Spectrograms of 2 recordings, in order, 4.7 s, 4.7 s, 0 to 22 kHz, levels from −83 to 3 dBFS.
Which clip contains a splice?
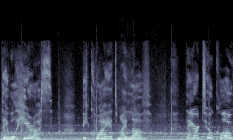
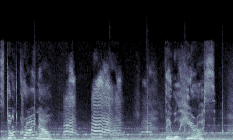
first; 1 cut; at 3.3 s

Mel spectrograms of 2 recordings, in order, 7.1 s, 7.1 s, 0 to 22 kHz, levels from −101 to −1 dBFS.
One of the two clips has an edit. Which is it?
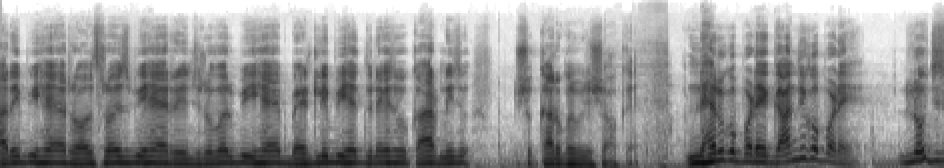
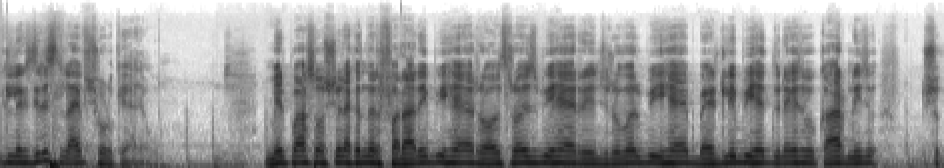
first; 1 cut; at 5.0 s

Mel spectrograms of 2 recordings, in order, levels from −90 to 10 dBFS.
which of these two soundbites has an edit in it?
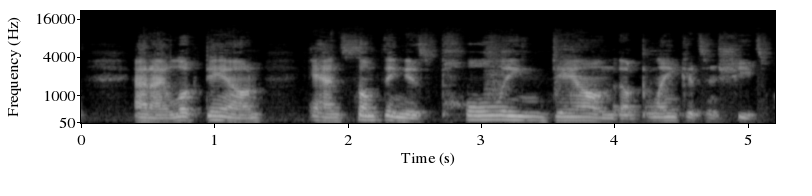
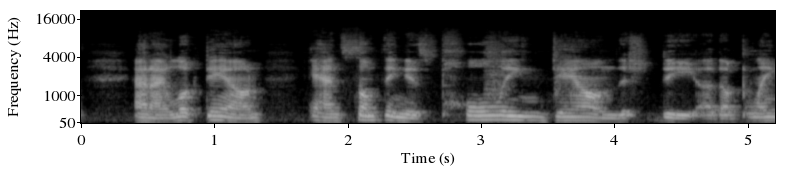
first; 1 cut; at 4.0 s

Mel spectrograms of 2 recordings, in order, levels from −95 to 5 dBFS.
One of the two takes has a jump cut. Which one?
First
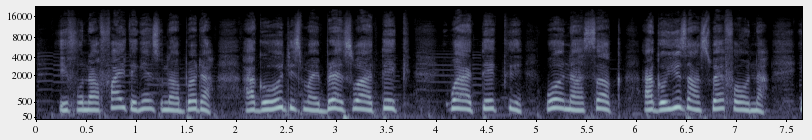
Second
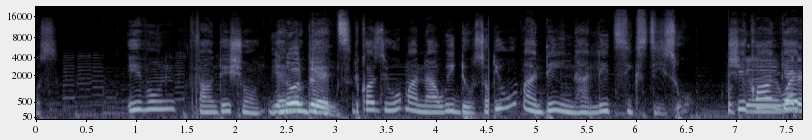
second; 4 cuts; at 2.2 s, 3.1 s, 4.5 s, 6.9 s

